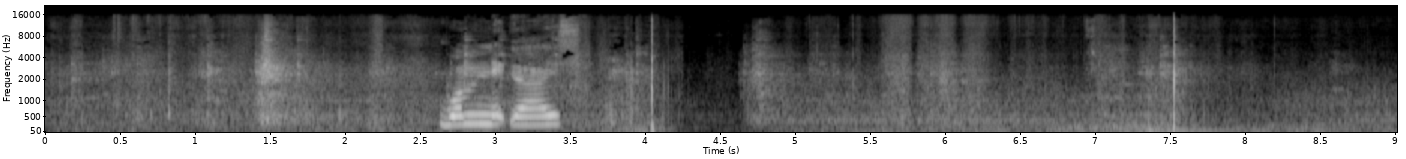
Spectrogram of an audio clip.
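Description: A coat rustles close by as the phone rubs against it.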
